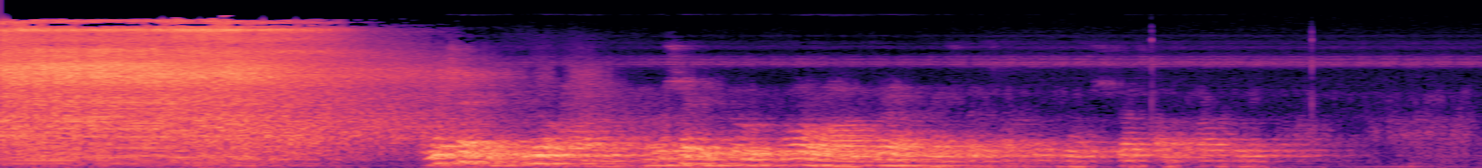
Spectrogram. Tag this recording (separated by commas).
Drill, Speech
